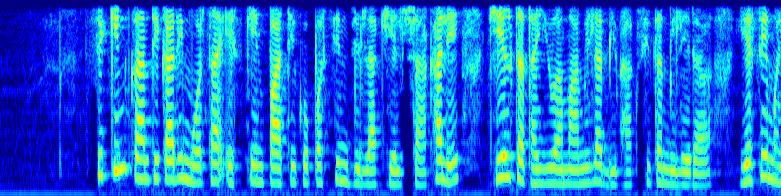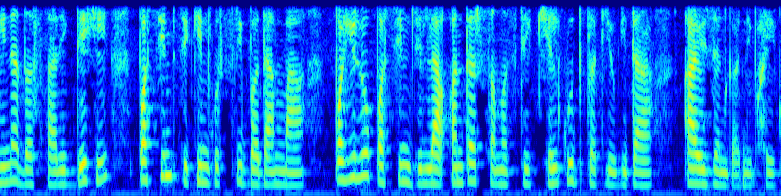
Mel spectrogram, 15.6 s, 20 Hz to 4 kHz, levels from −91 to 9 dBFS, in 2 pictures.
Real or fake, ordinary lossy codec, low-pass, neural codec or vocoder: fake; none; 3.6 kHz; codec, 16 kHz, 16 kbps, FreqCodec, larger model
